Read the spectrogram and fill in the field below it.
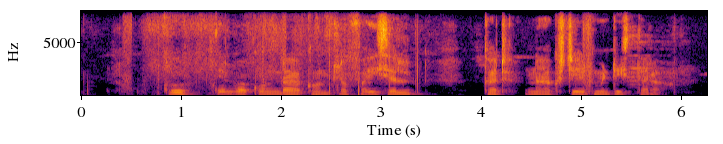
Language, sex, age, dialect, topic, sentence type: Telugu, male, 18-24, Telangana, banking, question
